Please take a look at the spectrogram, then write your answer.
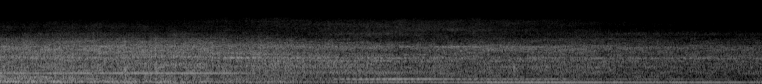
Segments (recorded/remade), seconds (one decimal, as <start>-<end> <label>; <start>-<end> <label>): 0.0-2.4 remade; 2.4-3.9 recorded; 3.9-7.6 remade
